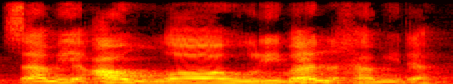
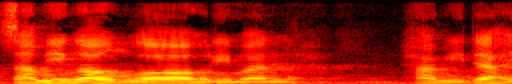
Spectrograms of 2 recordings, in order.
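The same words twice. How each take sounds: First: The consonant is a throat sound 'ain'. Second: The consonant is a nasal 'ng' sound. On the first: The speaker calls it right. "huruf hijaiyah itu kan hanya ain" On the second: The speaker calls it wrong. "di sini atau beberapa tempat"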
